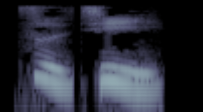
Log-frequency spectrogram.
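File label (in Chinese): "字迹", Mandarin Chinese; hsk; chinese flashcards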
